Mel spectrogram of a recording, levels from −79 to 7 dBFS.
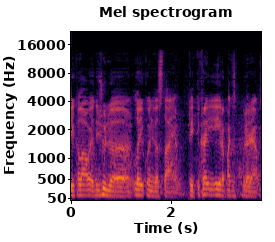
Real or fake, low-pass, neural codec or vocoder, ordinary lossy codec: fake; 14.4 kHz; vocoder, 44.1 kHz, 128 mel bands, Pupu-Vocoder; AAC, 48 kbps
